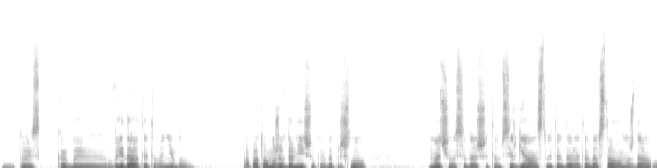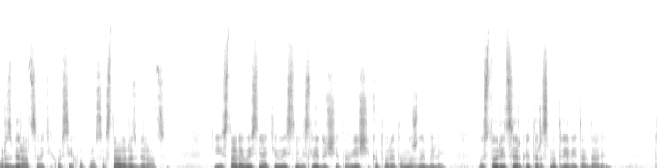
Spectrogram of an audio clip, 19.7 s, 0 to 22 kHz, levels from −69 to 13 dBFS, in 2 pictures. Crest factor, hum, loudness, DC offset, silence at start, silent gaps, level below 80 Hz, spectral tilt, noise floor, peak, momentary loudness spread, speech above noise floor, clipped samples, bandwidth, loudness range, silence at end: 22 dB; none; -32 LUFS; under 0.1%; 0.05 s; none; -86 dBFS; -5.5 dB/octave; -68 dBFS; -10 dBFS; 12 LU; 36 dB; under 0.1%; 18 kHz; 3 LU; 0 s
